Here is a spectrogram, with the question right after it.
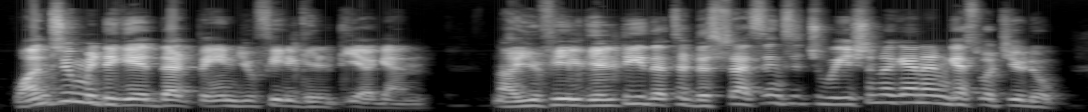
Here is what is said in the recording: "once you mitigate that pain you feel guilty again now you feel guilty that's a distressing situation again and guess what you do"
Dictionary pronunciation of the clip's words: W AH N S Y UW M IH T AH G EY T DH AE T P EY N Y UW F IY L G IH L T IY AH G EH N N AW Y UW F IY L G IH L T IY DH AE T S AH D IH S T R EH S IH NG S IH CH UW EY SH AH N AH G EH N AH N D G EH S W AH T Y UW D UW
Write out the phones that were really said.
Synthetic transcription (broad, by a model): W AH N S Y UW M IH T AH G EY T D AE T P EY N Y UW F IY L G IH L T IY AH G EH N N AW Y UW F IY L G IH L T IY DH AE T S AH D IH S T R EH S IH NG S IH CH UW EY SH AH N AH G EH N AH N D G EH S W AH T Y UW D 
